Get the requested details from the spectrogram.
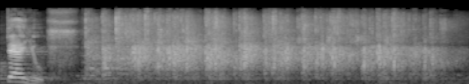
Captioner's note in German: Beifall AfD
